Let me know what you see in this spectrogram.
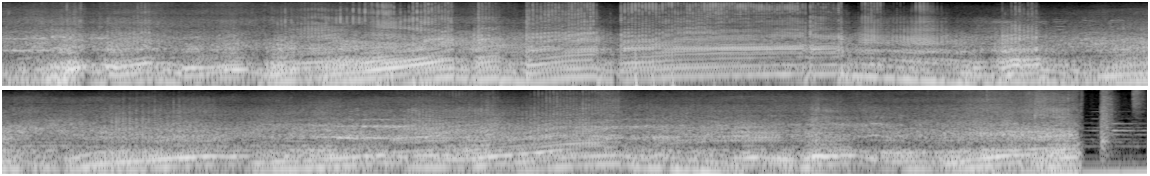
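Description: Drift cars' engines revving up and down over and over, several at once, over a steady hiss of tyres on a wet surface. Music with a steady beat cuts in suddenly right at the end.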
